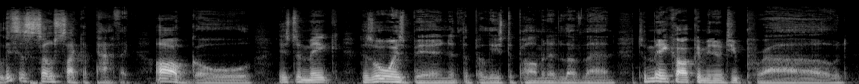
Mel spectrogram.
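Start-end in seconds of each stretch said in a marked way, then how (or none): 1.5-8.5 mocking. Mocking repeat of statement.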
